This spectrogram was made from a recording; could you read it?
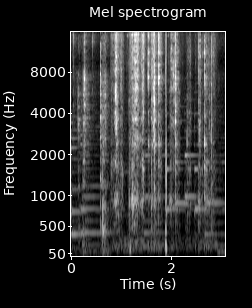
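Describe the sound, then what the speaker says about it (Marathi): Spoon scraping and stirring dry ground masala paste as it sautés in a pan, with irregular close metallic clinks and scrapes in an uneven rhythm. "आणि हे पण आता छान परतून घेऊया."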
